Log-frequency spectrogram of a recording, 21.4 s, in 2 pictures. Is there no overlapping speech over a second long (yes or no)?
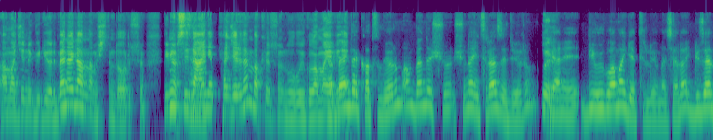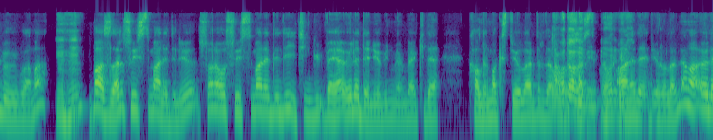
no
